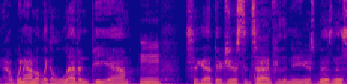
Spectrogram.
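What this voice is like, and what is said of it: Rough, sick-sounding voice. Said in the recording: “I am sick. I have some horrible like chest cold and throat thing ... hungover and sick ... my voice sounds kind of fucked up and I'll try to cough away from the mic”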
